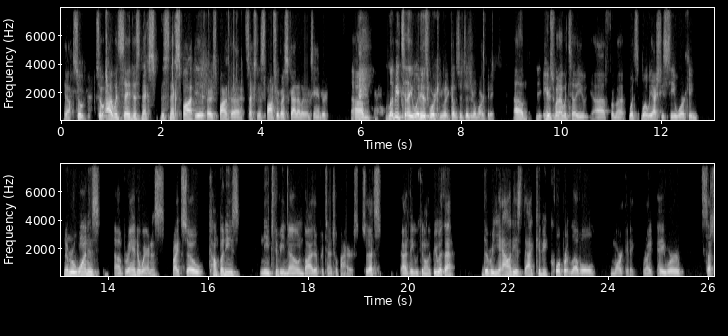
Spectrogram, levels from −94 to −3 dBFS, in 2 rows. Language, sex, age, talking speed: English, male, 40-59, 210 wpm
